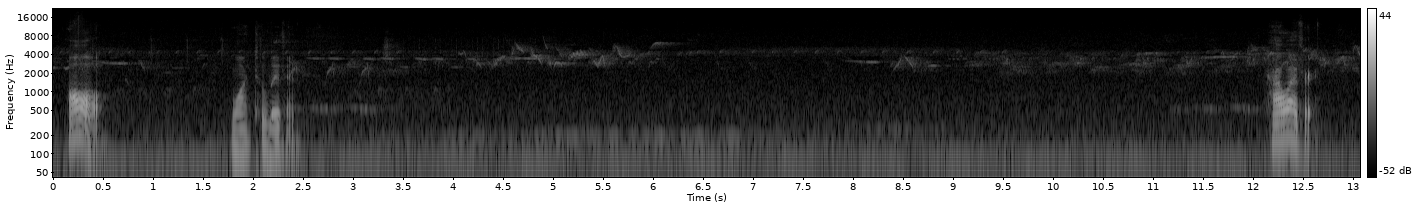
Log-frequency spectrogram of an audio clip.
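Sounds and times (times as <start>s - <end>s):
birds chirping and twittering: 0.0s - 13.0s
faint low hum: 0.0s - 13.0s.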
